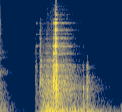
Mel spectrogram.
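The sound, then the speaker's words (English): A door swings shut with a sliding scrape and a sharp thud, followed by a softer knock and a brief rattle as it settles; moderately loud, with no voices. “Oh, that, that door was a bit dodgy, eh?”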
